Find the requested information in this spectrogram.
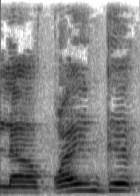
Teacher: huruf qaf tebal, dal ni huruf yang lemah. Jangan tebalkan pada dal.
